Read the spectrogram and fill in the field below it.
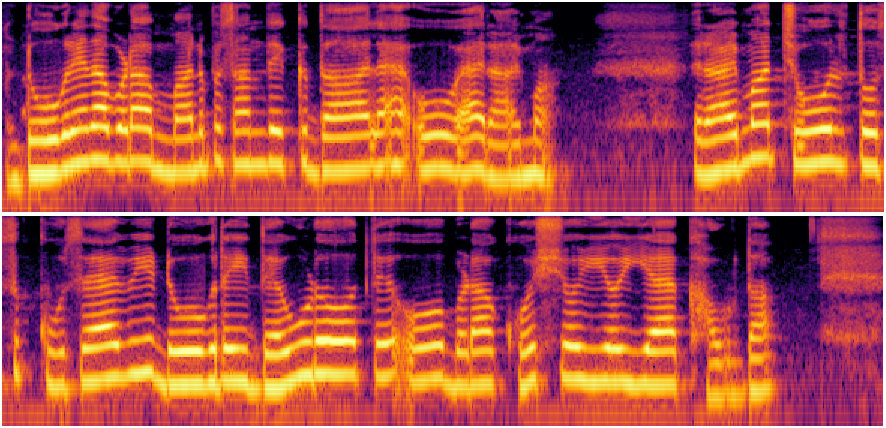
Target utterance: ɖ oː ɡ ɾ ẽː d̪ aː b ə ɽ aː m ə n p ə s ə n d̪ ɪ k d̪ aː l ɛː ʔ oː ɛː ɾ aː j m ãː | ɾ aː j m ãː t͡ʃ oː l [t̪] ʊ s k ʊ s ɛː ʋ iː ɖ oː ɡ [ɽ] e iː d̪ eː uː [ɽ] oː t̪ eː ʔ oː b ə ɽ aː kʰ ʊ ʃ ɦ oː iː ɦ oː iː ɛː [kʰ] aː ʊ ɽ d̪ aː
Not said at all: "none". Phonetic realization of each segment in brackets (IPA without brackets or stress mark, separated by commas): t̪, ɾ, ɽ, kʰ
